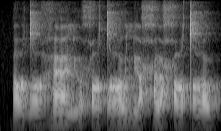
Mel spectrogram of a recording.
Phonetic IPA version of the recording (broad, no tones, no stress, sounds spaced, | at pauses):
a dˤ a ɦ æ lʲ u ħ u dˤ u lʲ ə ħ ɘ ħ ɤ tˤ u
